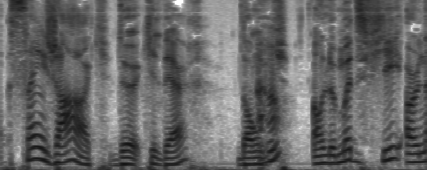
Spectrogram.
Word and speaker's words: Kildare: Kildare. La vraie prononciation, c'est Kildare.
